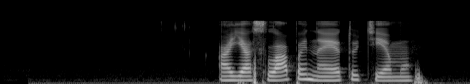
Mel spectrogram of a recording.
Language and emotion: Russian, neutral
